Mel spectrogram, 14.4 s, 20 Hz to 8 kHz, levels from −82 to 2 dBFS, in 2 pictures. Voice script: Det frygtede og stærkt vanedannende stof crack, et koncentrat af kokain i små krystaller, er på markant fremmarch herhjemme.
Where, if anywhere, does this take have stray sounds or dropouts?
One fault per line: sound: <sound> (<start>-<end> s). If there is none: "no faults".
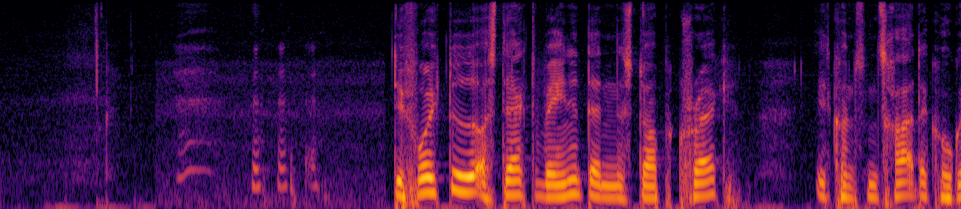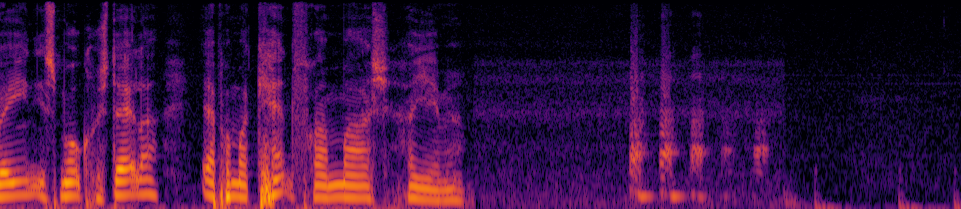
sound: laugh (1.3-2.5 s)
sound: laugh (11.9-13.0 s)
